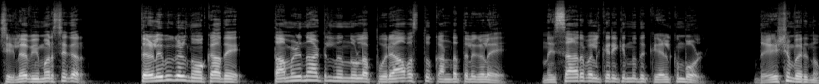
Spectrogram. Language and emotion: Malayalam, angry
